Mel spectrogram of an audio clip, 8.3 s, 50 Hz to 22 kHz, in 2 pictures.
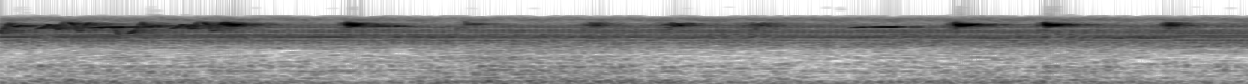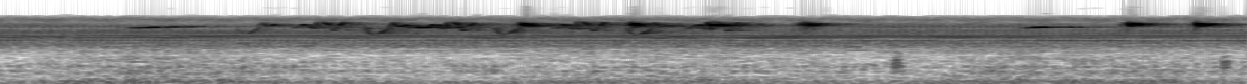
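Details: White-gorgeted flycatcher (leucops) at Doi Ang Khang, Thailand, 24 March 2017: brief, sharp, very high whistles, some in quick runs of three or four, against a steady, dense wall of insect noise.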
